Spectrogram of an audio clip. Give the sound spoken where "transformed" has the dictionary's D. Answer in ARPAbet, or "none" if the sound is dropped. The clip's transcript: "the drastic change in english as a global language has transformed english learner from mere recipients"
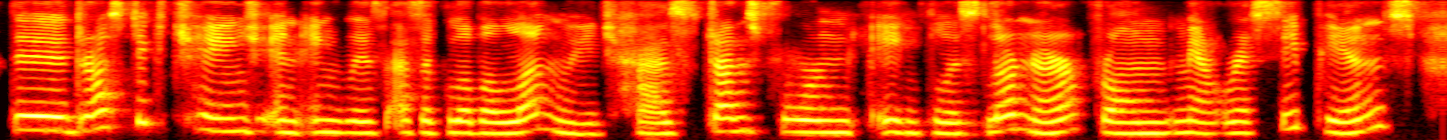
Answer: D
